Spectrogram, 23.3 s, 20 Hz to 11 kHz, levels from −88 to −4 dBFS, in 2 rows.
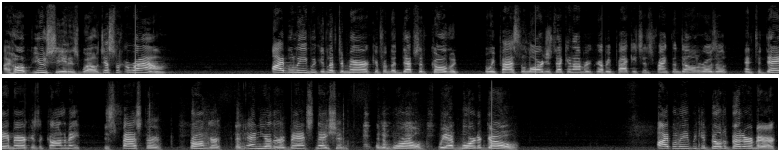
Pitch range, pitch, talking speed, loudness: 210-255 Hz, 240 Hz, 155 wpm, -27 LUFS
